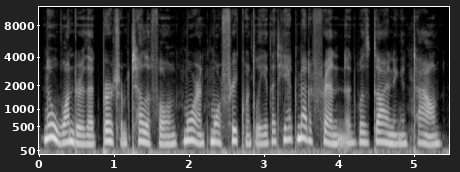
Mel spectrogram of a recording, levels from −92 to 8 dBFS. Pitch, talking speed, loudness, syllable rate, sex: 185 Hz, 220 wpm, -17 LUFS, 5.4 syllables/s, female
